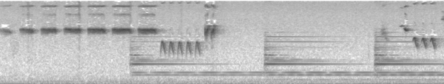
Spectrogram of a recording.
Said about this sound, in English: Dratted bird!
